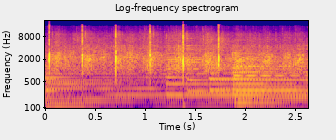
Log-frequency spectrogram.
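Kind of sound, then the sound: crowd, audience applauding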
